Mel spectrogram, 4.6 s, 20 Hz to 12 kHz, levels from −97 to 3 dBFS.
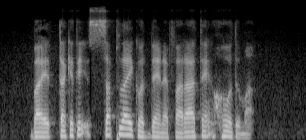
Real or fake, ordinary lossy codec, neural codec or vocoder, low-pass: real; Opus, 32 kbps; none; 7.2 kHz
